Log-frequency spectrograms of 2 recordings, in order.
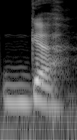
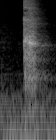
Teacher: same place of articulation but one's voiced, one's voiceless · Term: Velar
